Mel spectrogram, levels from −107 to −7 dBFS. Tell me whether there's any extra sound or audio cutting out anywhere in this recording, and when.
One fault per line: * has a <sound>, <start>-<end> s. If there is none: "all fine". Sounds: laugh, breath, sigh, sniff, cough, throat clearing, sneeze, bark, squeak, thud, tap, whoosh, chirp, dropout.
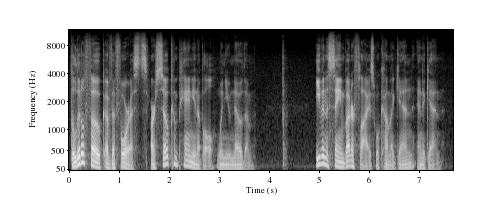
* has a thud, 4.3-4.4 s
